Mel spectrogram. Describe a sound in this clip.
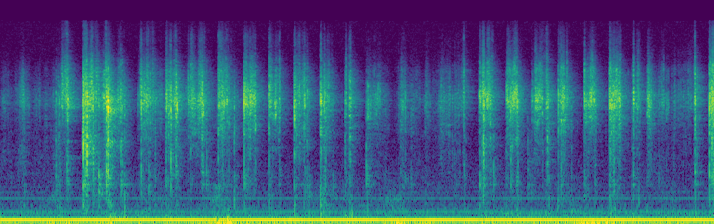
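Playing cards are shuffled, flicking and riffling softly close by.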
